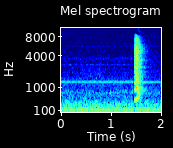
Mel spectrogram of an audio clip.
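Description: Quiet room tone with a steady low hum, broken about three quarters of the way in by one very short, high vocal squeak.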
